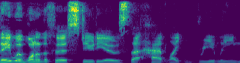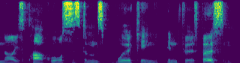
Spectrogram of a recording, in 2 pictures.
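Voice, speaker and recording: In an ordinary speaking voice, a man talks at a fairly slow pace and fairly low pitch, with ordinary pitch variation and big swings in loudness. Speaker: podcast host discussing video games. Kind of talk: casual podcast discussion.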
